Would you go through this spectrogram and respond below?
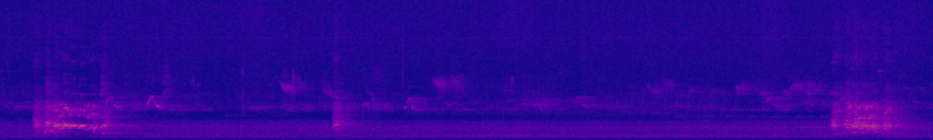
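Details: A coyote gives two harsh, short barks, one at the start and one near the end.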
